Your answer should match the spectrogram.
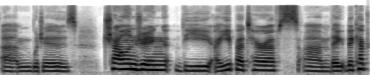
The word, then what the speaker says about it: IEEPA: Um, so there are to be clear, Quinta, that's pronounced IEEPA.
